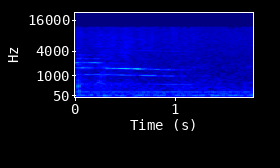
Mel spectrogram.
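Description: A 4-month-old domestic shorthair kitten gives one short, faint, high meow at close range over a low steady background hum.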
